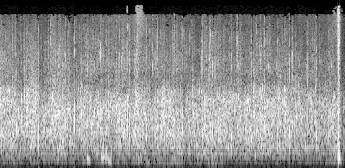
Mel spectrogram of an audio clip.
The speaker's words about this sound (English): Would you just join in a round of applause for this occasion?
